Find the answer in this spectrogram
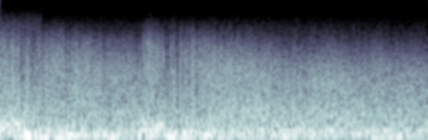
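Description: A continuous rumble of distant naval gunfire and explosions, with a small thud just after the start, slowly fading.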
